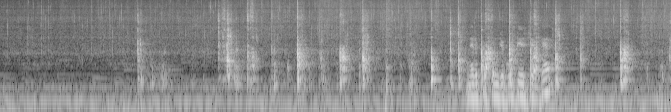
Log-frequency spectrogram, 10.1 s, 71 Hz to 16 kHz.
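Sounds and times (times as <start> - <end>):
vegetables sizzling in oil: 0.0 - 10.0
metal ladle clicking and scraping pan: 3.3 - 10.0.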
